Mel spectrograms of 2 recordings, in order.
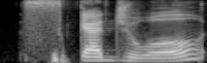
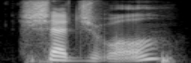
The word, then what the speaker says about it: schedule: starts with you say schedule he's British we say schedule he's a British transvestite stand up comedian you say schedule we say schedule you say aluminium we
